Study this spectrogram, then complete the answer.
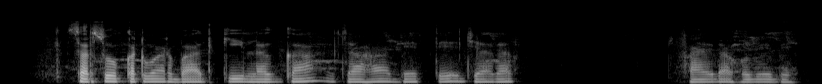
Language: Magahi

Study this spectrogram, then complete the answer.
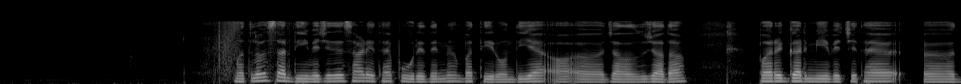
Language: Dogri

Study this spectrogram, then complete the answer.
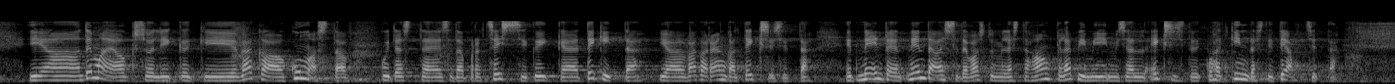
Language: Estonian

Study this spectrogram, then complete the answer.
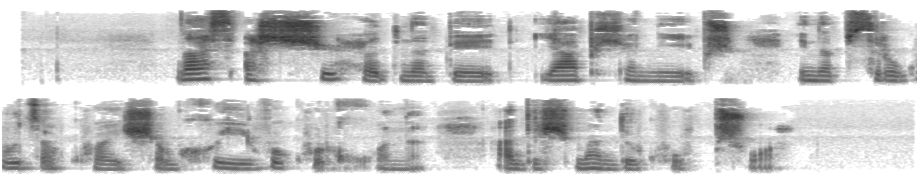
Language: Abkhazian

